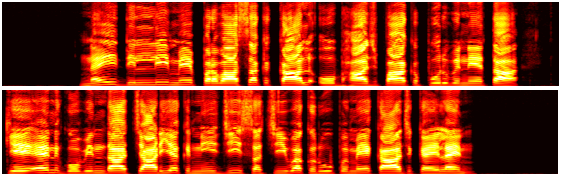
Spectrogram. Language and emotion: Maithili, neutral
